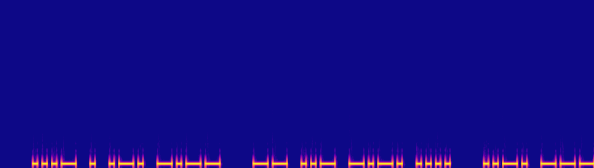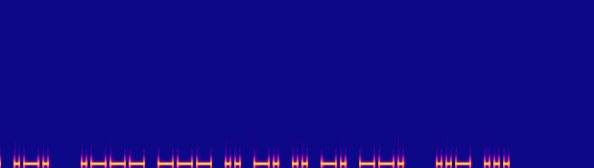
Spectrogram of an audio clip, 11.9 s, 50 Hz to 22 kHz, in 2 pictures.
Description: Morse code, heard as a keyed tone, about 25 wpm, 700 Hz. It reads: VERY MUCH FOR JOINING US
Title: Sets of 5 Words 25wpm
